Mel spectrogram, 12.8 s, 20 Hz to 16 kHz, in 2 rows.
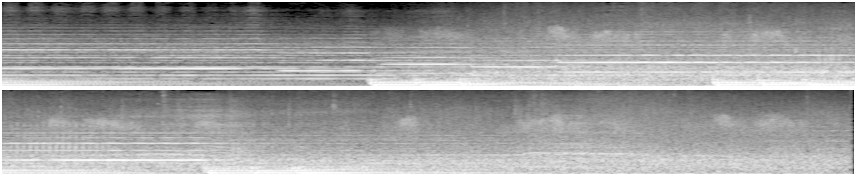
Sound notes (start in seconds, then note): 3.0 wind whistling; 7.6 fly buzzing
